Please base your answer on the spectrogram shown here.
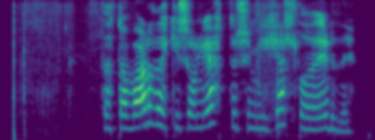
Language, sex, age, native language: Icelandic, male, 12, Icelandic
